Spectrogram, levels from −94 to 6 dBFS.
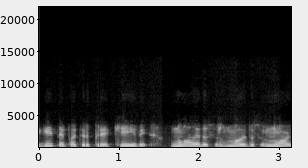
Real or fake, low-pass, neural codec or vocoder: fake; 14.4 kHz; autoencoder, 48 kHz, 128 numbers a frame, DAC-VAE, trained on Japanese speech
